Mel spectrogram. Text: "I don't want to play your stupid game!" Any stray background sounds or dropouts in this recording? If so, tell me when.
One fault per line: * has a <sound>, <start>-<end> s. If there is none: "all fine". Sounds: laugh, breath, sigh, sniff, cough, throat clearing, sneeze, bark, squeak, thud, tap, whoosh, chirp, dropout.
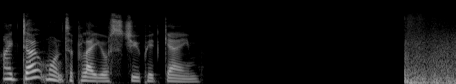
all fine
